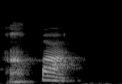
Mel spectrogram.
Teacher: Звук «х» здесь читается тверже, чем в русском языке.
